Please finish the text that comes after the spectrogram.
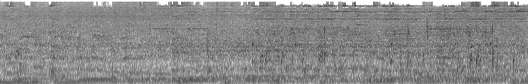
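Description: An interactive water fountain display at Epcot sprays and splashes steadily, a continuous rushing, pouring wash of water with a busy crowd murmur and music-like tones underneath.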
